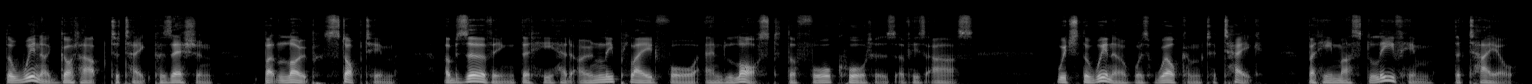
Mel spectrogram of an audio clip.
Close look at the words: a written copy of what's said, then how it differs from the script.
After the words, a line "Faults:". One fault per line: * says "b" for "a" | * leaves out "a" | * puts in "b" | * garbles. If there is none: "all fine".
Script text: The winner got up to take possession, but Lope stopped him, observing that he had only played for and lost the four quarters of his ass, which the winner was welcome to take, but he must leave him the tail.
The winner got up to take possession, but Lope stopped him, observing that he had only played for and lost the four quarters of his ass, which the winner was welcome to take, but he must leave him the tail.
Faults:
all fine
